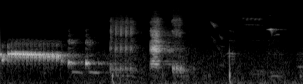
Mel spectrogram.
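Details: Tui song: a long, loud, steady whistled note, then a short dip, sharp clicks, a harsh wheezy burst and a few faint high tinkling notes.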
